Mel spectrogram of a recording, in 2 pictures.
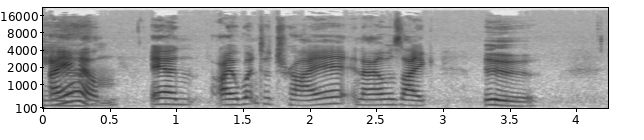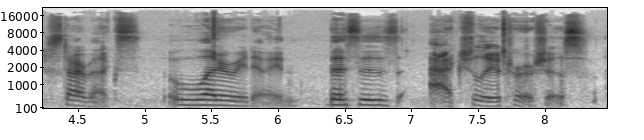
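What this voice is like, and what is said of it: Congested voice with sniffles. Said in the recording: “I have a cold or, like, allergies going on right now ... if you keep hearing me sniffle or I sound congested”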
